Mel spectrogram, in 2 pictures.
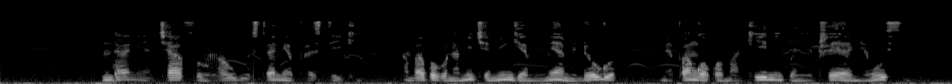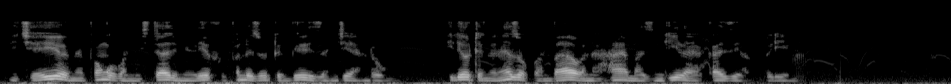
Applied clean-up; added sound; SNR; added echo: none; Gull, seagull; 15 dB; none.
